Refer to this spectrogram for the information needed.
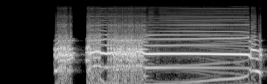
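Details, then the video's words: A rooster crows once at 11:58 am on 3 April 2021: a short harsh opening note, then a long strained cry held steady before it breaks off. "rooster call"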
